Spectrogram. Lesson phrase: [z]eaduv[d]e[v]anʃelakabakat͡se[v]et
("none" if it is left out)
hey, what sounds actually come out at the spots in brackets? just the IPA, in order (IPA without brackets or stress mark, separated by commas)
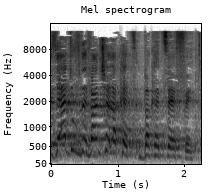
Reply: z, d, v, f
